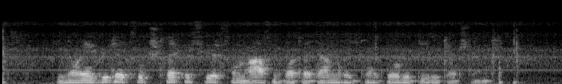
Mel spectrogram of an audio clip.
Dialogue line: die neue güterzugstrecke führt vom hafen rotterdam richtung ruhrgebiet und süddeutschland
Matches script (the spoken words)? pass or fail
fail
